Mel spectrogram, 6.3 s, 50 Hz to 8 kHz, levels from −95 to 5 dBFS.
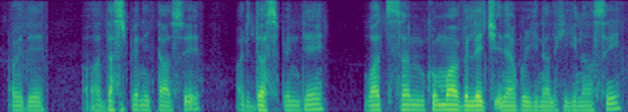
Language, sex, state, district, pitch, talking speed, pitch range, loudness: Nagamese, male, Nagaland, Dimapur, 115 Hz, 155 wpm, 110-125 Hz, -21 LUFS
